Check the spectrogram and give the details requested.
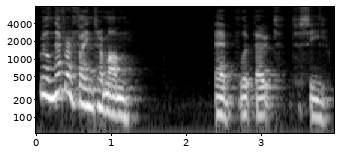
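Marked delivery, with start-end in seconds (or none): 0.0-1.4 higher, mildly despairing voice; a touch of worried Flo; lightly dismayed Flo. A narrator's reading. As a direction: lament it with lifted pitch. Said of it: "said Flo".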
